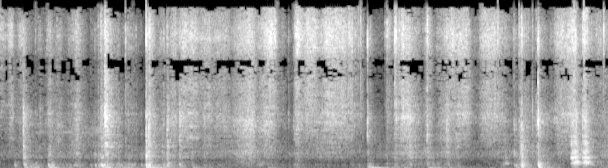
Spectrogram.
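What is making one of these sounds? A cardboard box rustles and its flaps knock as it is handled.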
